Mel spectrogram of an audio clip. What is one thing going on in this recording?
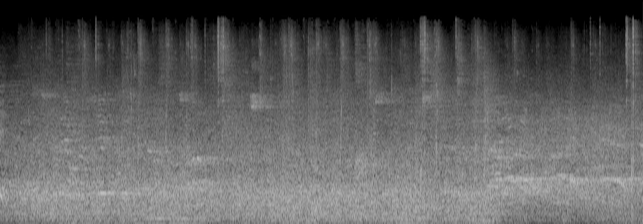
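Feet stamp and tap quickly on the floor.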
